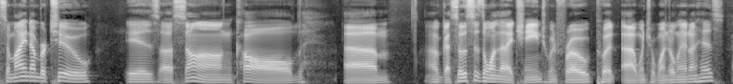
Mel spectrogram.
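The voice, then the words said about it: Low, rough morning voice. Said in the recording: “My voice is down. My voice. I got real bad morning voice. ... Real mad Dean Martin voice. ... Demon voice”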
